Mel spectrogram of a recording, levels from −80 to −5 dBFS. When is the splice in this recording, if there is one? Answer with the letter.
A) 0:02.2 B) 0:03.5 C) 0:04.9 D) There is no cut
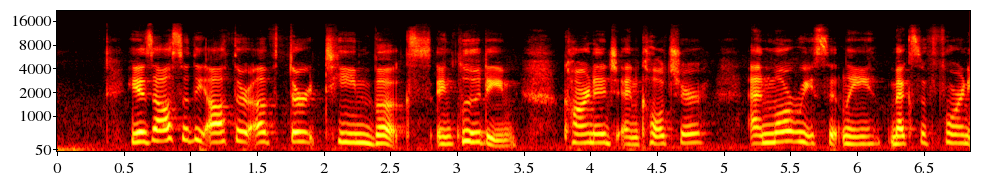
C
